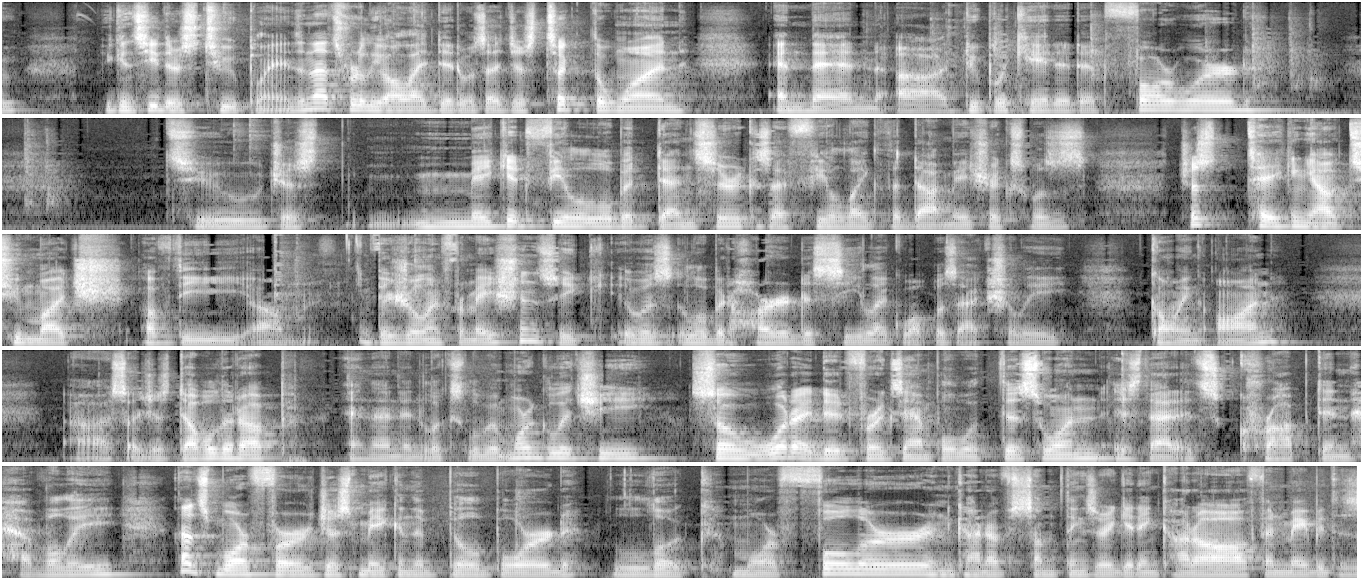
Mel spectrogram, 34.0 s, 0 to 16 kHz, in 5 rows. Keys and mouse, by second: 2.0 click, 4.8 shift+d, 8.2 click, 8.6-9.7 middle drag, 10.6 ctrl+z, 11.2 middle click, 12.8 middle click, 13.7 middle click, 14.9 KP_0, 15.7 space, 16.5 space, 17.5 click, 19.4 space, 21.0 space, 22.3 KP_0, 24.8 shift+click, 25.6 click, 25.8 middle click, 26.1 shift+middle click, 27.6 middle click.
